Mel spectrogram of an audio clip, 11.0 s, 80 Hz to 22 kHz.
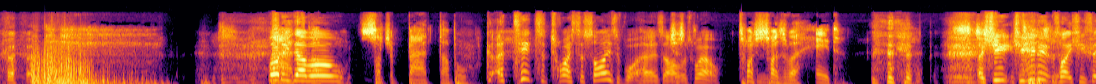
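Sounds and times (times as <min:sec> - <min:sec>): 
laughter: 0:00.0 - 0:00.8, 0:02.2 - 0:03.2, 0:08.8 - 0:10.9
speech: 0:00.0 - 0:00.9, 0:02.8 - 0:10.9
heavy breathy exhale blown into a microphone: 0:00.6 - 0:02.9, 0:09.4 - 0:09.8.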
